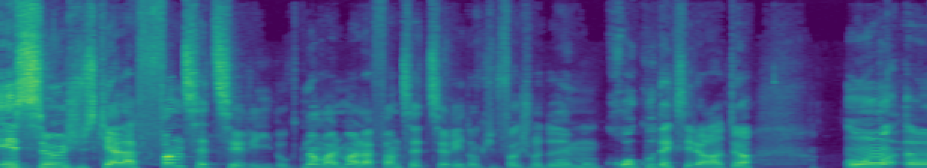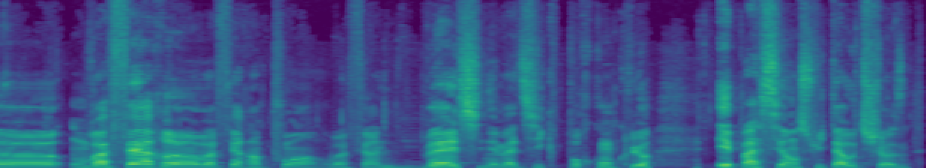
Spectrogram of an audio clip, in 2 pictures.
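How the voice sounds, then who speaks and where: A man's voice: high voice, expressive, brisk, soft background music. A man hosting a let's play, giving casual, rambling commentary full of fillers and restarts.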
